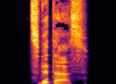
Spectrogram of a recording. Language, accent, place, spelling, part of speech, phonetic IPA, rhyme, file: German, Germany, Berlin, Zwitters, noun, [ˈt͡svɪtɐs], -ɪtɐs, De-Zwitters.ogg
- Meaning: genitive singular of Zwitter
